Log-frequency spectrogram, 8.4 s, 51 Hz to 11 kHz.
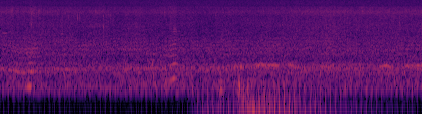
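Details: Fifth-week colony of kept honey bees, started with 15,000 bees in early May 2017, captured by GoPro: even, droning hive buzz that swells slightly in loudness toward the middle, with soft low rumble.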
